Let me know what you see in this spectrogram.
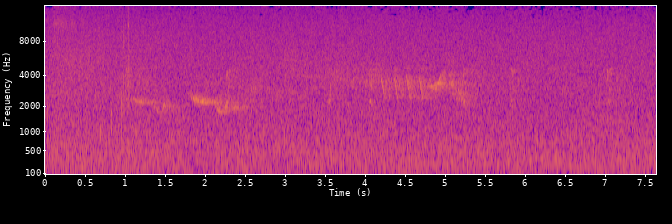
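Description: Quiet woodland ambience with faint birdsong: a couple of short falling calls about two seconds in and a fast trill around four to five seconds.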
